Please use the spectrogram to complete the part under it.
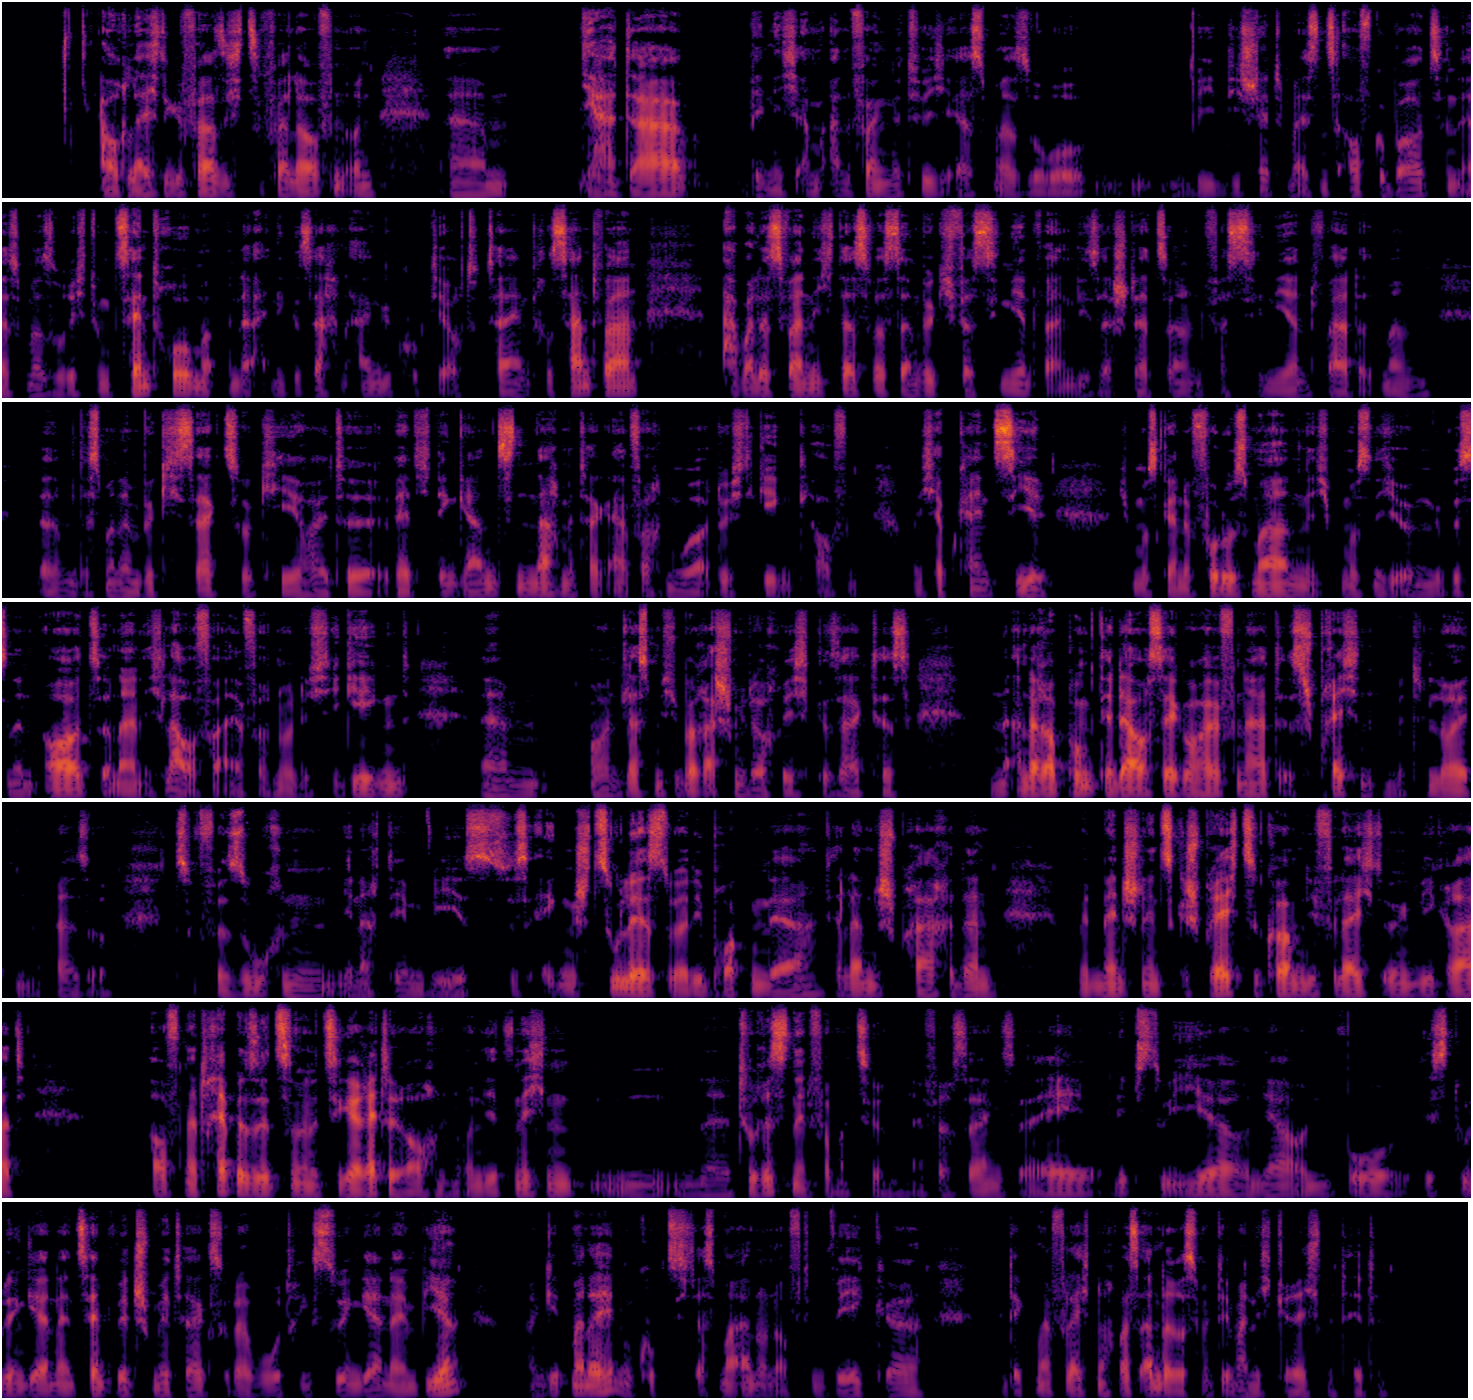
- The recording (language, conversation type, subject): German, podcast, Wie findest du versteckte Ecken in fremden Städten?
- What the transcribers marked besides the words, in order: none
